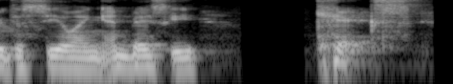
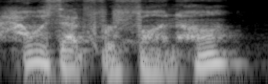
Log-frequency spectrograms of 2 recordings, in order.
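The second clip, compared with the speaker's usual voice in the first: hushed whisper. Game master voicing a character after the party climbs onto a roof, whispering. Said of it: "Bree kind of like whispers".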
